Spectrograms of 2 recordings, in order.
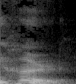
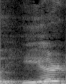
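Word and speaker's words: heard: हियर होता है, लेकिन जब डी लग गया तो इसको हियर्ड नहीं बोलेंगे, इसका प्रोनाउंसिएशन हो जाएगा हर्ड।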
